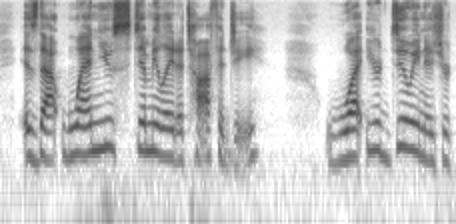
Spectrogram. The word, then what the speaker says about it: autophagy: People either call it autophagy or Autophagy. autophagy. People say it different. You can tell me I said it wrong. I kind of landed on autophagy. I feel like Autophagy. autophagy is the best way to say it.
